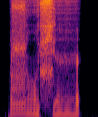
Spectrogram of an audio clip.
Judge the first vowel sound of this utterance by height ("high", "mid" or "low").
mid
